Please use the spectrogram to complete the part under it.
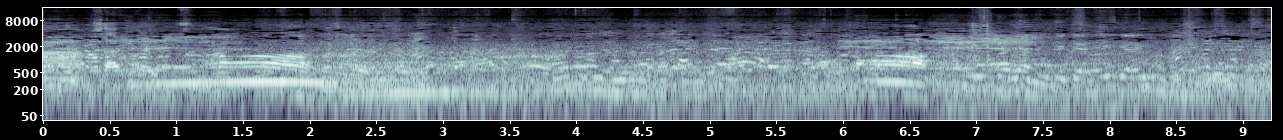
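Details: Cows, some with calves, at the Ambari livestock market in Dinajpur, Bangladesh, on Monday, 22 April 2024. Two drawn-out, low moos rise and fall under steady market chatter and men talking.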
